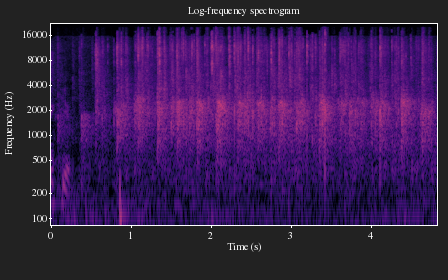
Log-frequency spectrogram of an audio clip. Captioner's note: audience applauding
